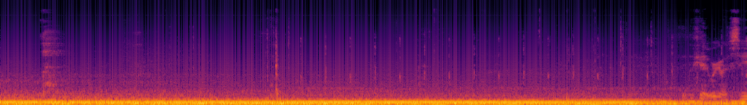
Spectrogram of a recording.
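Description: Car rolling along a rain-soaked mountain road near Snow Summit in Big Bear, a steady close cabin rumble and road drone with faint ticks and rattles, and talk heard at times.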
